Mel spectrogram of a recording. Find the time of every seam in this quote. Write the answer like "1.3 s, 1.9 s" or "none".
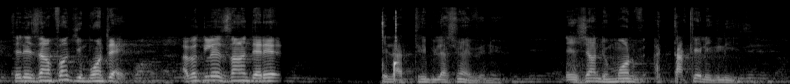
2.8 s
